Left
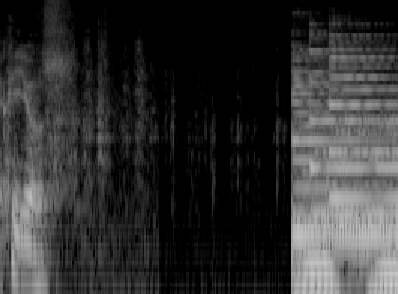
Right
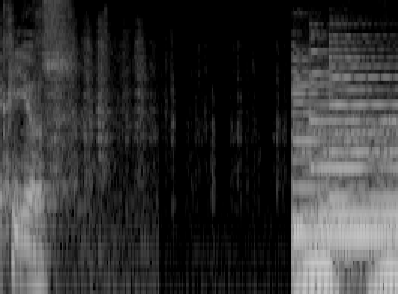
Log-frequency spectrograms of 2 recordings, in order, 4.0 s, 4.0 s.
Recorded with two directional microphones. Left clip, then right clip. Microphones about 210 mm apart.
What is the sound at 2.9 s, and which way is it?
Music, 40° left (ahead or behind).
